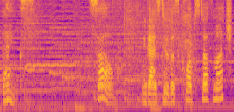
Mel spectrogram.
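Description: An unhurried, creaky-edged voice a woman acting for a sassy robot agent in a cartoon. She is flirty and cheeky, with music clearly playing behind her. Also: medium pitch, expressive, exaggerated voice. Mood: flirty, teasing. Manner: teasing, cheeky. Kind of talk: animated sci-fi character acting.

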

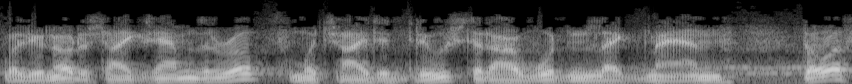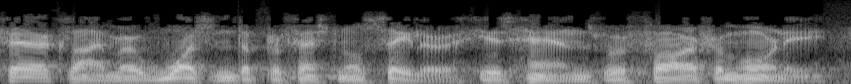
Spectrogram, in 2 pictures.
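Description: A man's voice: low voice, animated, fairly quick. A man acting as a self-assured master detective in a radio drama, precise, commanding and didactic. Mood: brisk, instructive. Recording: muffled, noisy radio broadcast.

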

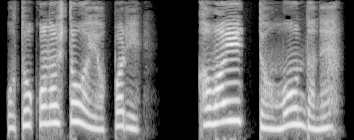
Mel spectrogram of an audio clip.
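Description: A woman's voice: sits high, animated, normal speed, fairly bright tone, no echo, studio quality. A woman playing an earnest, innocent teenage girl in an anime game, sweet and sincere. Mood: curious, shy. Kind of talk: Japanese anime game voice acting.

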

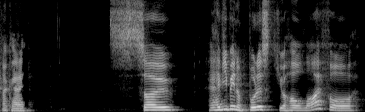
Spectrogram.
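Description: A man's voice: high-pitched, slow, a bit bright. A young man hosting an interview, asking casual questions in a hesitant way with many fillers, on a headset in a small room. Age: young adult. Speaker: podcast host.

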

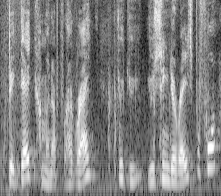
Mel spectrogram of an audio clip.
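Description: A man's voice: fairly high pitch, very animated, fairly quick. A nervous mob mechanic who stutters heavily on his words. He is eager and helpful, speaking in a video game scene with faint noise behind him. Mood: anxious, eager. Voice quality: heavy stutter. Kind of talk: cinematic video game dialogue.

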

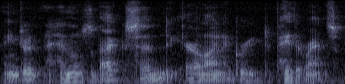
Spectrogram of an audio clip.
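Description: A middle-aged man narrates a mystery in an ASMR documentary style. His voice is very low and creaky, with intonation that swings widely from phrase to phrase. He keeps a measured, solemn storytelling delivery. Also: wildly swooping pitch, a bit bright, slight background noise. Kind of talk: ASMR scripted narration, true-crime documentary role play. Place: small indoor room.

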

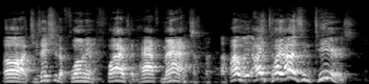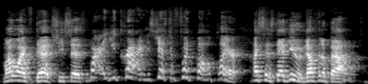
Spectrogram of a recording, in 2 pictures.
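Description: A brash middle-aged football fan, as a man plays him for a comedy sketch. He gushes and rambles in a high, bright voice, scattering "oh jeez" asides. The sound is roomy and echoey. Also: sing-song, normal speed, exaggerated voice. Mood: gushing fan. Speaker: sketch interviewer.

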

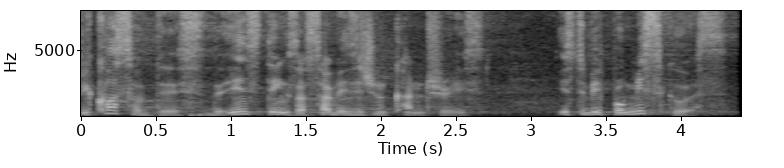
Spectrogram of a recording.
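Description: A man on a conference panel, arguing his points in a measured, emphatic way with hand gestures. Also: mid-range voice, sing-song, mellow. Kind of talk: panel discussion. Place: large conference hall stage. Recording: reverberant conference hall.

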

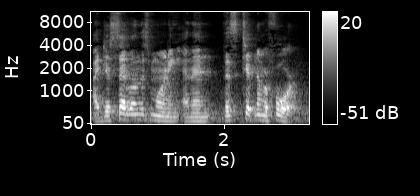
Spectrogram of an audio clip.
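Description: A man in his twenties casually demonstrating home cooking to camera in a halting, rambling, self-deprecating way. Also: medium pitch. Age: 20s. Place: small home kitchen and dining room. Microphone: handheld or propped phone near arm's length. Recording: roomy echo, kitchen noise with sizzling.

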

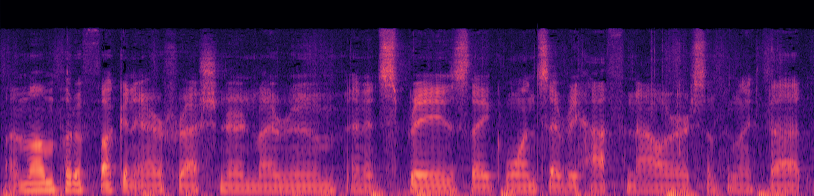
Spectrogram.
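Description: A man's voice: lowish voice, monotone, brisk, fairly bright tone, slight background noise. A young man casually commentating on a game from his bedroom, offhand and self-deprecating. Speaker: let's play commentator. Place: bedroom at home.

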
